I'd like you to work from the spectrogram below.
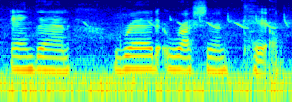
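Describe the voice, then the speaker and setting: The audio sounds dry with no echo and has light background noise. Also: woman. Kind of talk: casual garden tour narration. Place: garden. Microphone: phone near.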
